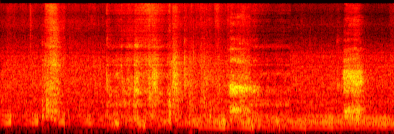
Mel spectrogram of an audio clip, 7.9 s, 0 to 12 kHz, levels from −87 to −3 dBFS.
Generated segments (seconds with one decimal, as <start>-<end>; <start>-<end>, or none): 2.1-3.4; 5.0-5.8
